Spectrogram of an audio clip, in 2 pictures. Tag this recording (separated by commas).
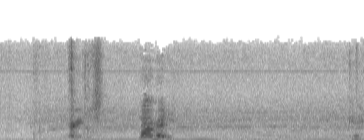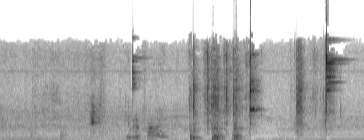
inside a small room, Car, Speech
